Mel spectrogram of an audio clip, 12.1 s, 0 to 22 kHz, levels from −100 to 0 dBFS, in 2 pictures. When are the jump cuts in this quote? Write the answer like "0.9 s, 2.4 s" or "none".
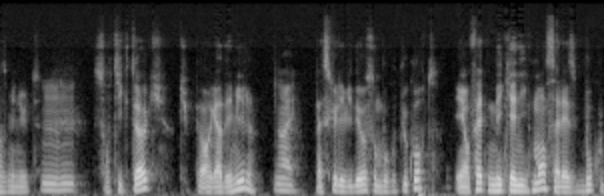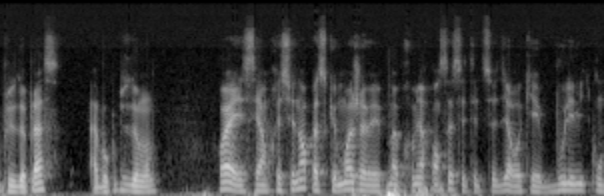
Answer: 1.7 s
